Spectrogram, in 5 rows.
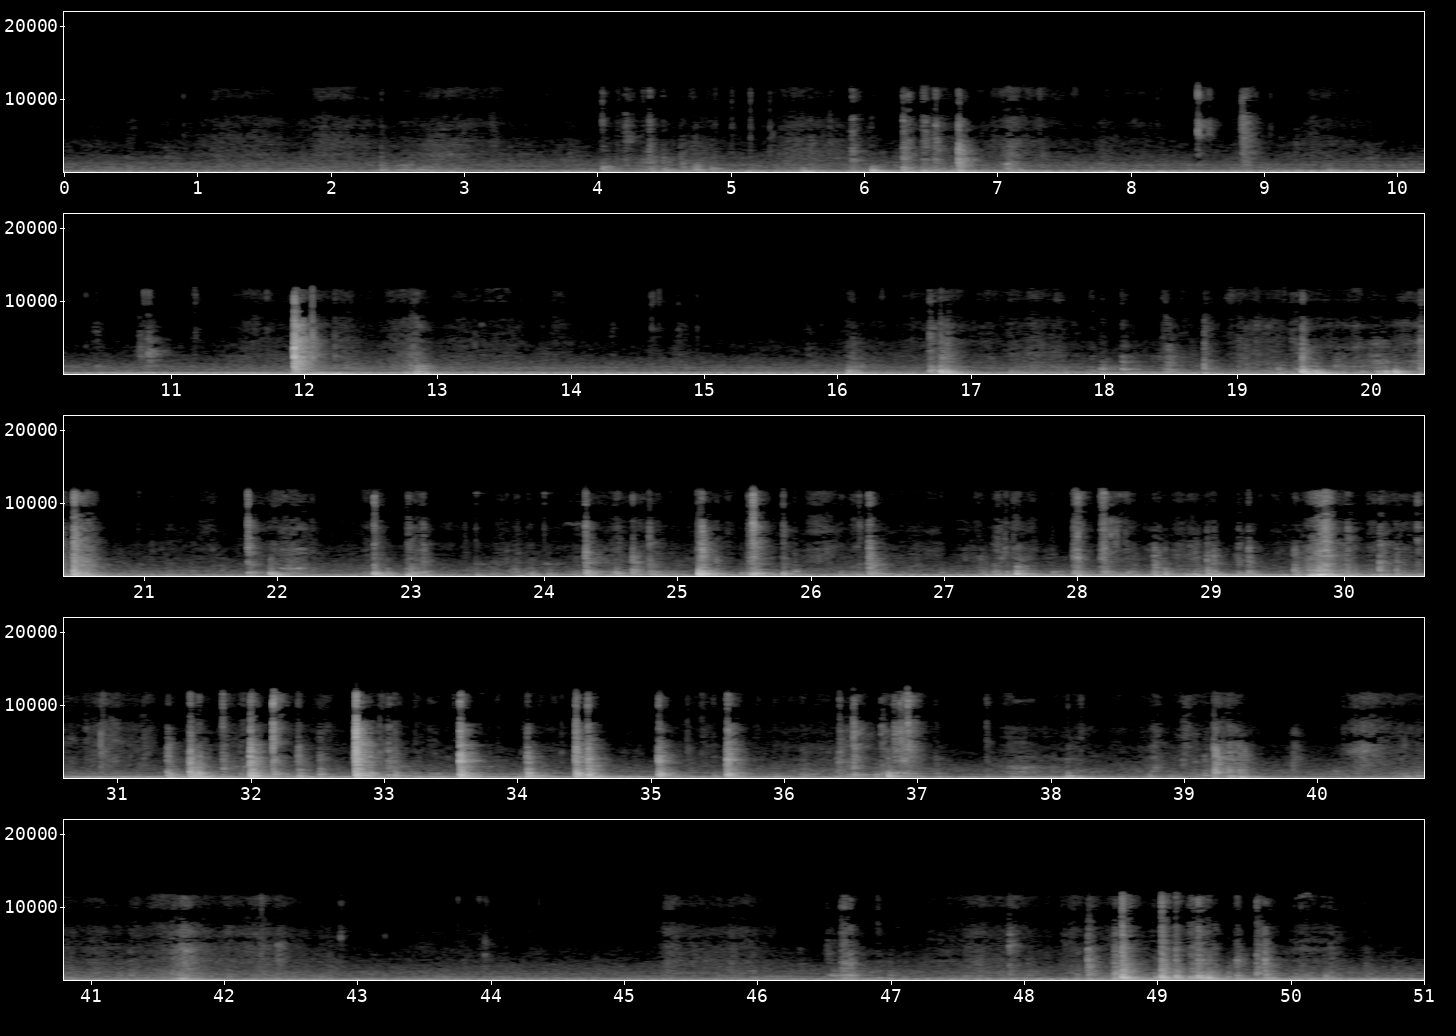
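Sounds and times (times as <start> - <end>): low steady hum: 0.0 - 51.0.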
